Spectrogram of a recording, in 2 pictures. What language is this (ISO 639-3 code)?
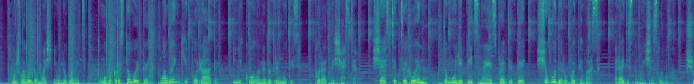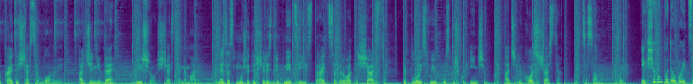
ukr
